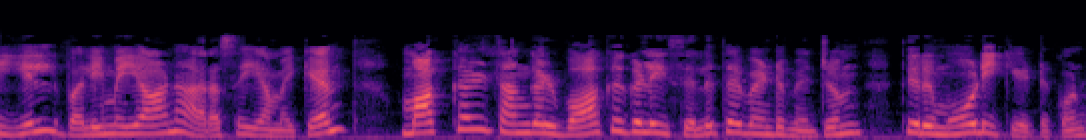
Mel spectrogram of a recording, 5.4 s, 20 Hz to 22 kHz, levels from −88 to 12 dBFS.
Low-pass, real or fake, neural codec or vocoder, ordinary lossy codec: none; real; none; none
